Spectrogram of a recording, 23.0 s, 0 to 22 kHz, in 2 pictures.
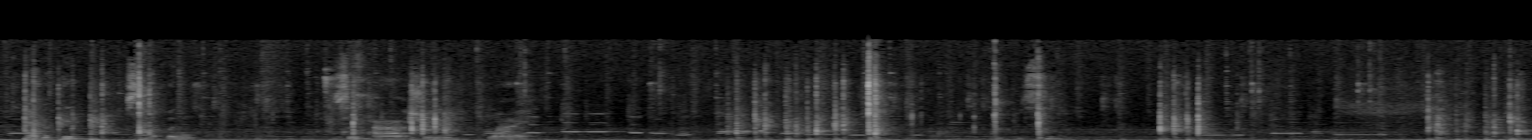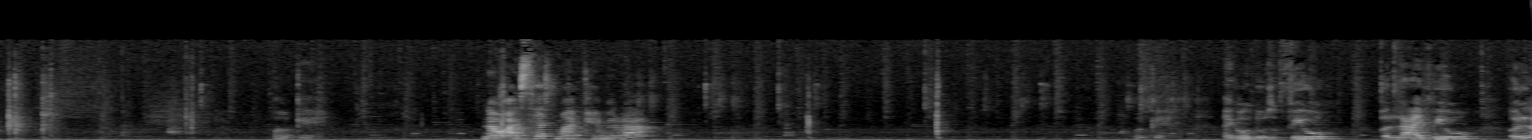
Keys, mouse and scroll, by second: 2.5 shift+d, 4.8-7.6 drag, 7.6 shift+d, 10.2-13.0 drag, 13.0-15.8 shift+middle drag, 15.8-16.3 scroll down 1, 16.3-16.8 scroll down 1, 16.8-18.6 middle drag, 18.6-19.3 scroll down 1, 19.3-19.8 middle drag, 21.0-22.9 drag.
